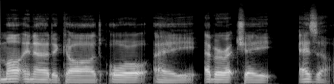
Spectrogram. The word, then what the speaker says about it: Eze: We don't need a Martin Erdigard or a Eber Ezar. I should say Ezar. That's how you say his name.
